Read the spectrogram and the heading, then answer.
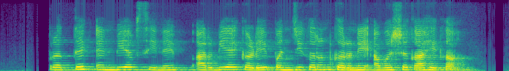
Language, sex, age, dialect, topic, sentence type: Marathi, female, 25-30, Standard Marathi, banking, question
